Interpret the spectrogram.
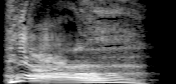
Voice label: Male Troll Death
